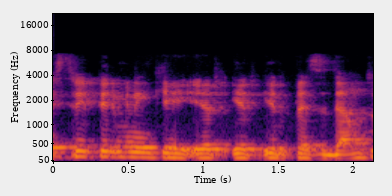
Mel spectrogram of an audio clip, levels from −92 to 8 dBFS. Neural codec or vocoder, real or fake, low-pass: none; real; 7.2 kHz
